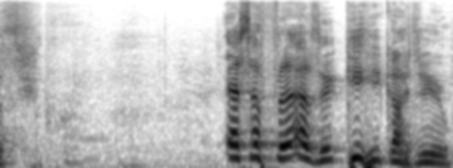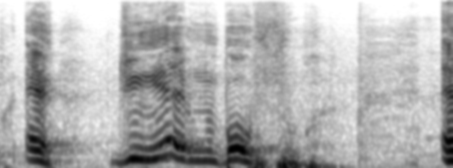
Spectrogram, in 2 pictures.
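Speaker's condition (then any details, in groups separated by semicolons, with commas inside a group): Cerebral palsy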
